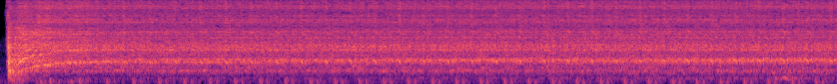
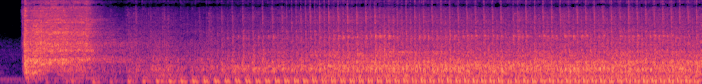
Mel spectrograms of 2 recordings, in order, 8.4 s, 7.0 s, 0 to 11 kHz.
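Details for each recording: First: 1979 John Deere 214 tractor, sat for months: even steady cranking about three and a half turns a second, never fires; the fuel pump must move fuel from the tank to the carb, and spark was later confirmed present, so fuel isn't reaching the carburettor. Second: 1979 John Deere 214 tractor, restarted next morning after parts were put back on following months of sitting: catches right away and settles into an even, steady single-cylinder putter with no misfires; healthy start and idle.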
